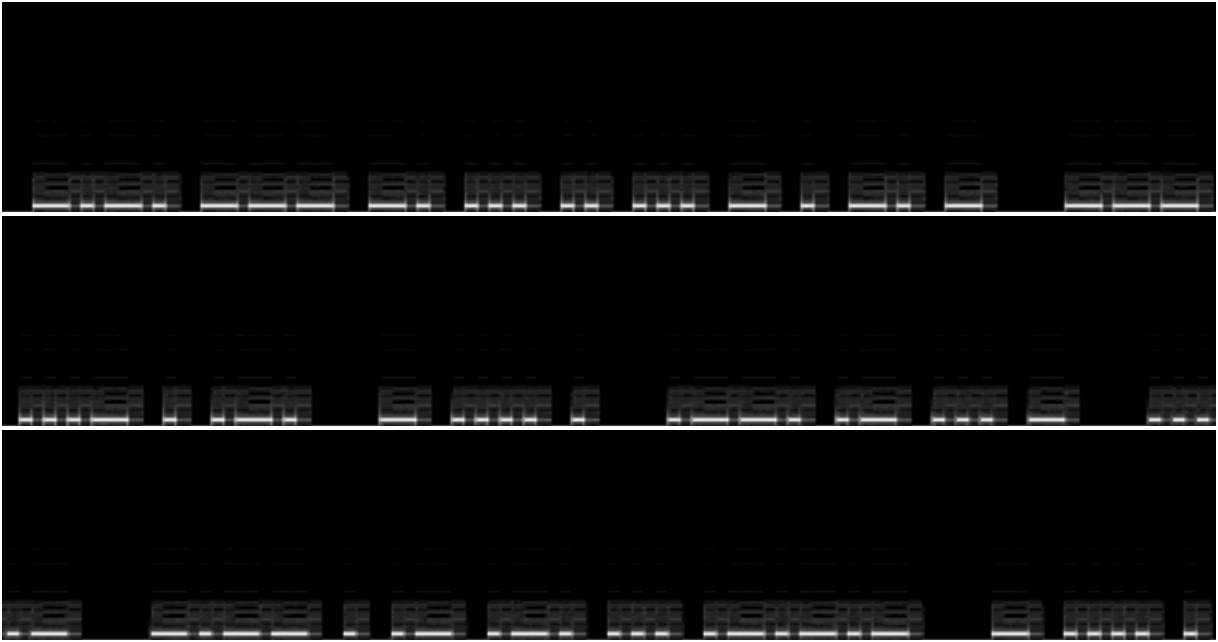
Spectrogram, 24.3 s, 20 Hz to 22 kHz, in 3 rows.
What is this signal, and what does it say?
Morse code, heard as a keyed tone, about 15 wpm, 750 Hz. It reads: CONSISTENT OVER THE PAST 4 YEARS. THE
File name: cwa / W1AW-Level2 / 15WPM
